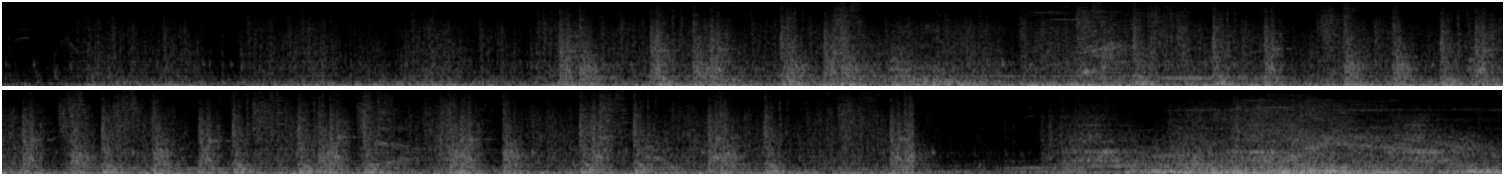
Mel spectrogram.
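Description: Game sound effects of units casting spells and attacking play rapidly.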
